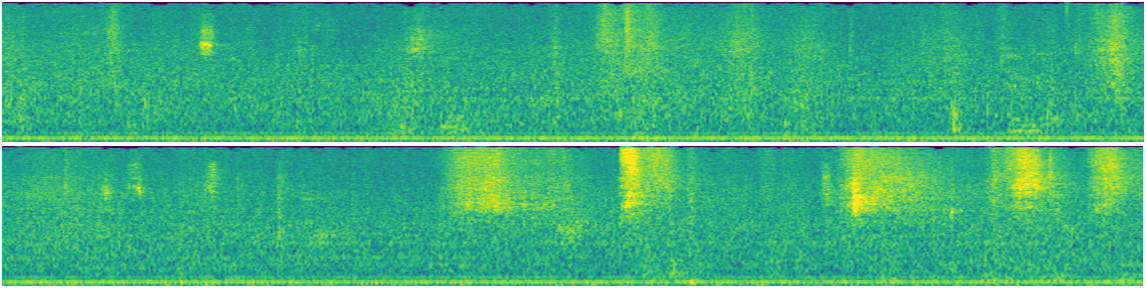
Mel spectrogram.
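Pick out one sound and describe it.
Bare feet thump and slide on a padded mat.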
